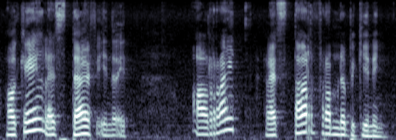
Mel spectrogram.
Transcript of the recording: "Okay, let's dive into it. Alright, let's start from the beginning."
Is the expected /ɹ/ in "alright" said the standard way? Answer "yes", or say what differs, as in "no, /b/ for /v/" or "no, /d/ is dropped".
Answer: yes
